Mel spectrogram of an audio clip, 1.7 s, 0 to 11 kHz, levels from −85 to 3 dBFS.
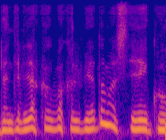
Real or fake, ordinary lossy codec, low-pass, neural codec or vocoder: fake; Opus, 24 kbps; 9.9 kHz; vocoder, 22.05 kHz, 80 mel bands, WaveNeXt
